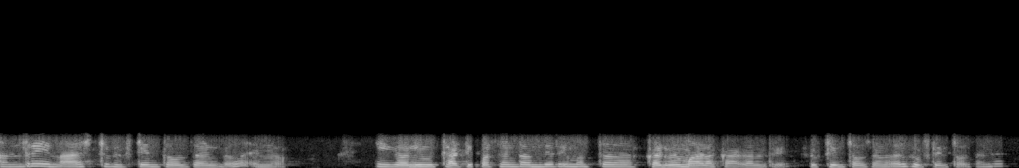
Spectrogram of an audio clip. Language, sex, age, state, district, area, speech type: Kannada, female, 18-30, Karnataka, Gulbarga, urban, conversation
